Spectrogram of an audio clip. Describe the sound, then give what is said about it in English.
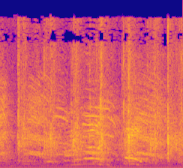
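A large crowd at a football stadium roars and cheers continuously just before a second-half kickoff, with scattered whoops and shouts rising above the dense, steady wash of noise. The bleachers are filled to capacity, with people along the fence and on the sidewalks. “Saluki's got a big crowd here tonight. Bleachers are filled to max capacity.”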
